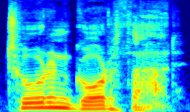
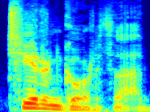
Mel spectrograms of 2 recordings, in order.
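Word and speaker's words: Tyrn Gorthad: I've always pronounced it tier Gortad. But then I had to look that up. James, can you explain? It is Turin, isn't it? That why it's the U in German.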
